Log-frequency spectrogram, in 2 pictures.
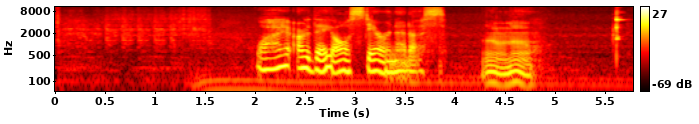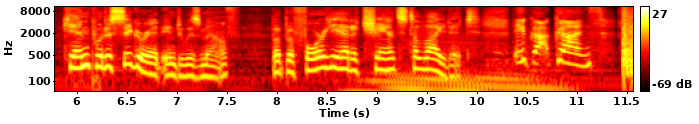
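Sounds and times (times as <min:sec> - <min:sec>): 
Silverado pickup truck engine cranking and starting: 0:00.0 - 0:05.5, 0:08.6 - 0:11.5
speech: 0:02.0 - 0:04.9, 0:05.9 - 0:11.5.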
